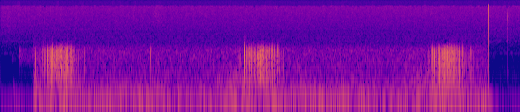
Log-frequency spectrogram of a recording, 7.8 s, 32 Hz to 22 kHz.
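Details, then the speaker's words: Coarse crackles (rales) on auscultation in a child, crackling on each inspiration at about 20 breaths a minute, from mucus-collapsed small airways popping open, as in pneumonia or congestive heart failure. "Rahl's are a course crackling noise made from the small Airways popping open this is when you get mucus in the tiny airways collapsing them so when the child breathes they pop open some causes are pneumonia or congestive heart failure another listen"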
